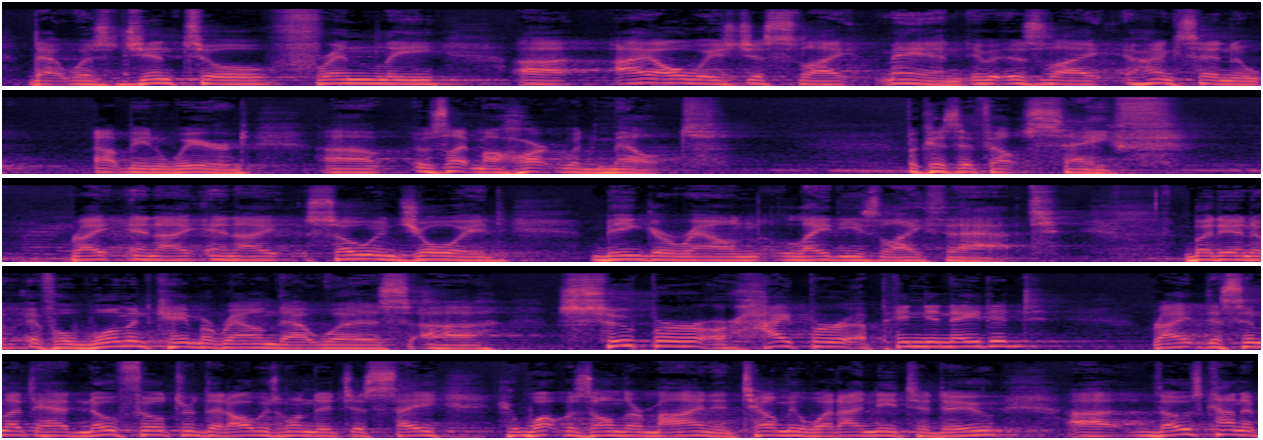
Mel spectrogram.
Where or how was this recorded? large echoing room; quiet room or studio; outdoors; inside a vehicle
large echoing room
